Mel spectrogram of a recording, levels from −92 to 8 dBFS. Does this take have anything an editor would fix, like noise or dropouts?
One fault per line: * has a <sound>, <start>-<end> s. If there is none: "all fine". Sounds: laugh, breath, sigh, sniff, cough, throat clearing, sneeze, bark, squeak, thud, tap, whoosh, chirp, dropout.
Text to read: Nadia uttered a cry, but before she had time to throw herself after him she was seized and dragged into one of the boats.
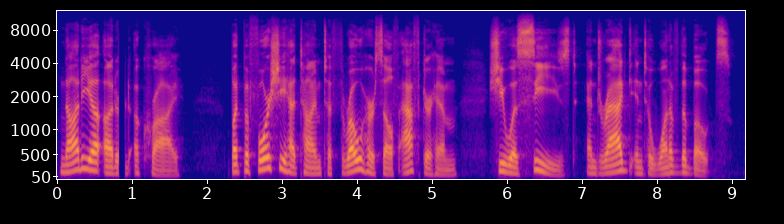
* has a dropout, 0.8-0.9 s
